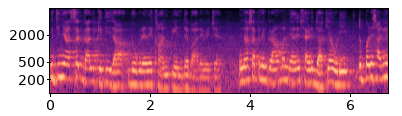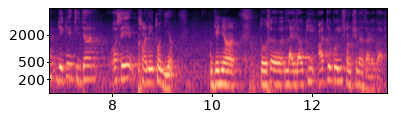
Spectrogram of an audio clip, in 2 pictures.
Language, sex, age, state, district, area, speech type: Dogri, male, 18-30, Jammu and Kashmir, Reasi, rural, spontaneous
